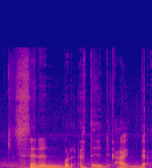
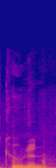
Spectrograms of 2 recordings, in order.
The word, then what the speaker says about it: Cynon: we are here and the correct pronunciation is kunin okay it looks nothing like that but it is kunin avor said it again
